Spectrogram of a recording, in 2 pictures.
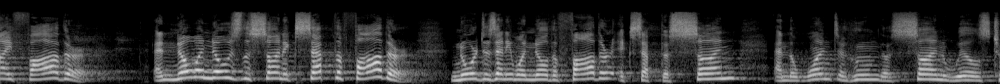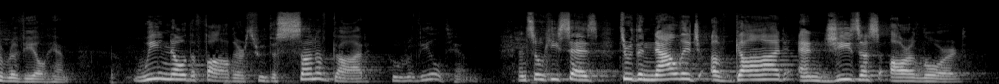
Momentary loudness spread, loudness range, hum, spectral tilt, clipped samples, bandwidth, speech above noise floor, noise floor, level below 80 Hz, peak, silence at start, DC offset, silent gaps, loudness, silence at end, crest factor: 14 LU; 8 LU; none; -3.5 dB/octave; under 0.1%; 12.5 kHz; 32 dB; -52 dBFS; -68 dBFS; -2 dBFS; 0 s; under 0.1%; none; -20 LUFS; 0.35 s; 20 dB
